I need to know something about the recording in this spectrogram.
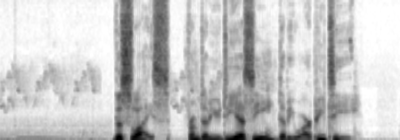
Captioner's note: voiceover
